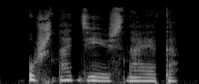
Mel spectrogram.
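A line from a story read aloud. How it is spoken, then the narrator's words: Hot, provocative whisper. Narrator (Russian): сказала она провоцирующим жарким шепотом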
